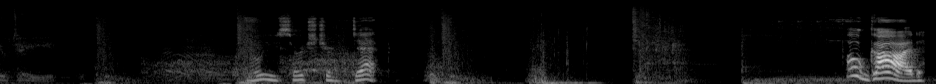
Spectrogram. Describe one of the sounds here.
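Game sound effects whoosh and chime as cards are played.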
